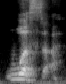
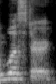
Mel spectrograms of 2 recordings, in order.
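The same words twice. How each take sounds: First: The final r sound is dropped. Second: The final r sound is pronounced. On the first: This is how locals say it. The speaker calls it right. "you say Worcester, because we don't like ours in this part of the world" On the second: This is how outsiders say it. The speaker calls it wrong. "you don't say Worcester"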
